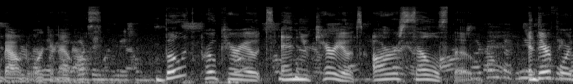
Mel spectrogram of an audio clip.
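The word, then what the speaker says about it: eukaryote: on the other hand remember you rhymes with do and they do have a nucleus and other membrane bound organ both procaryotes and ukots are cells though and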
